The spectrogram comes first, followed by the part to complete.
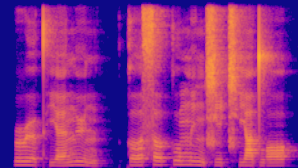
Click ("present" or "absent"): absent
